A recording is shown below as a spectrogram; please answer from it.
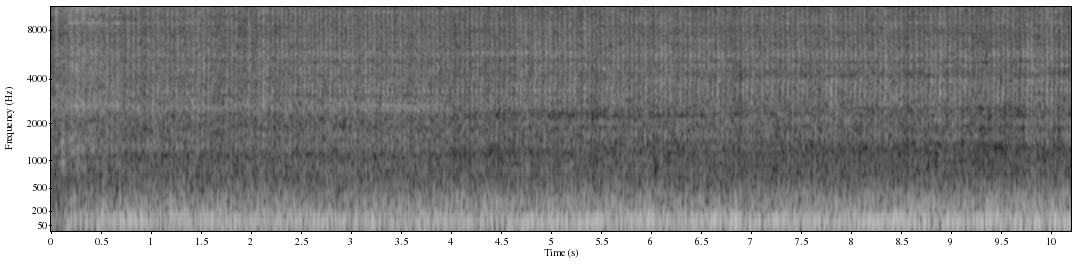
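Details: Akari 2-stroke engine (brush cutter/sprayer type) after a no-start repair: loud, even buzzing idle with a steady low throb and no misses or surges; running smoothly.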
